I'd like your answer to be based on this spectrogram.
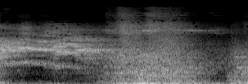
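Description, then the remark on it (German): Cats fighting, with a loud, strained yowl that breaks into harsh, hissy screeching, continuous for a couple of seconds with no talking. “Genau, die Katzen machen auch Action.”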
